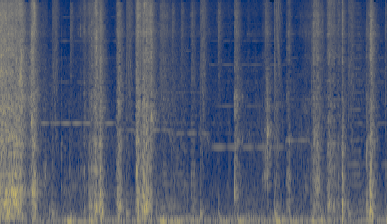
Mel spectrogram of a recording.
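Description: Cardboard box being opened and unpacked by hand: a loud rustle at the start, then repeated clicks, taps and rustling of packaging and paper, over background music.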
